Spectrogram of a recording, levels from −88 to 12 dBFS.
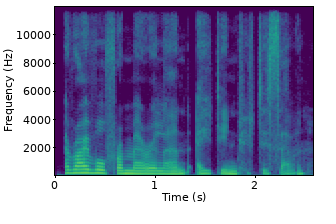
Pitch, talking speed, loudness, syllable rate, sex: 200 Hz, 140 wpm, -19 LUFS, 5.6 syllables/s, female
